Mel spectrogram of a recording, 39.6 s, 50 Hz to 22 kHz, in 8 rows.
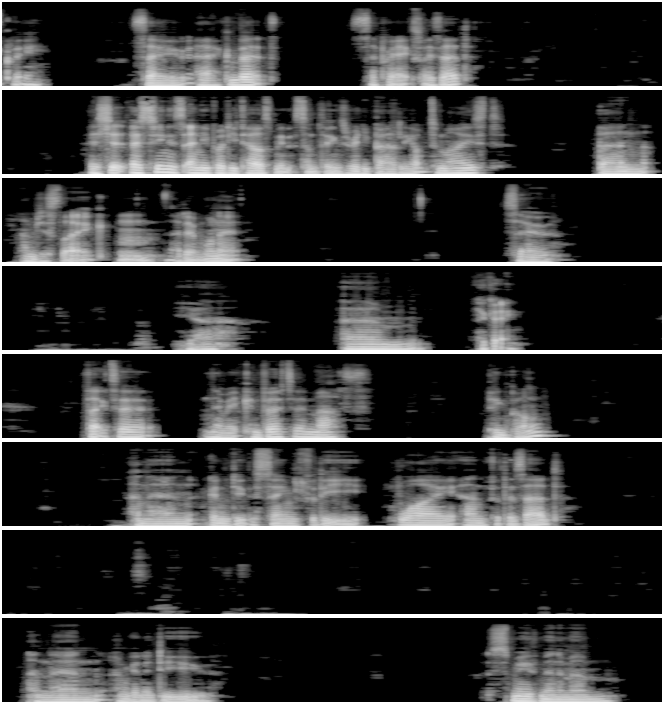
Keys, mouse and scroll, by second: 0.6-3.3 drag, 3.6 click, 4.4 middle click, 5.0-5.3 scroll up 1, 5.3 click, 6.0 middle click, 6.8-8.2 drag, 8.2-9.7 middle drag, 13.7 click, 22.5-25.5 drag, 25.5 ctrl+shift+d, 26.8 ctrl+right click, 27.4 click, 29.1 middle click, 29.6 click, 30.3 g, 31.0 click, 31.2 shift+d, 32.5 click, 33.3-34.0 middle drag, 34.0 scroll down 2, 34.2-35.2 middle drag, 35.2 q, 37.1 click, 37.9-39.6 drag.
